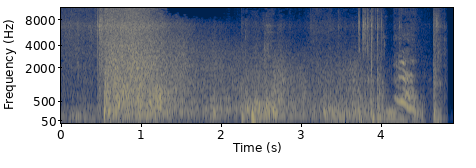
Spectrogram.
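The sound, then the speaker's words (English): A loud, dense hail clatter starts abruptly after a brief moment and pounds on steadily as a continuous rattling roar, with a short vocal sound rising over it near the end. “Wow, that is truly hail, amazing.”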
